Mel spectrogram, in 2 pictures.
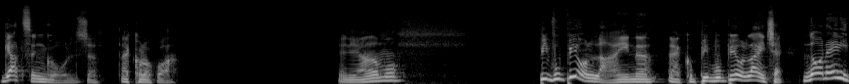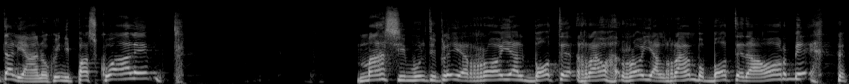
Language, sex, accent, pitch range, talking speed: Italian, male, native, 130-170 Hz, 100 wpm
